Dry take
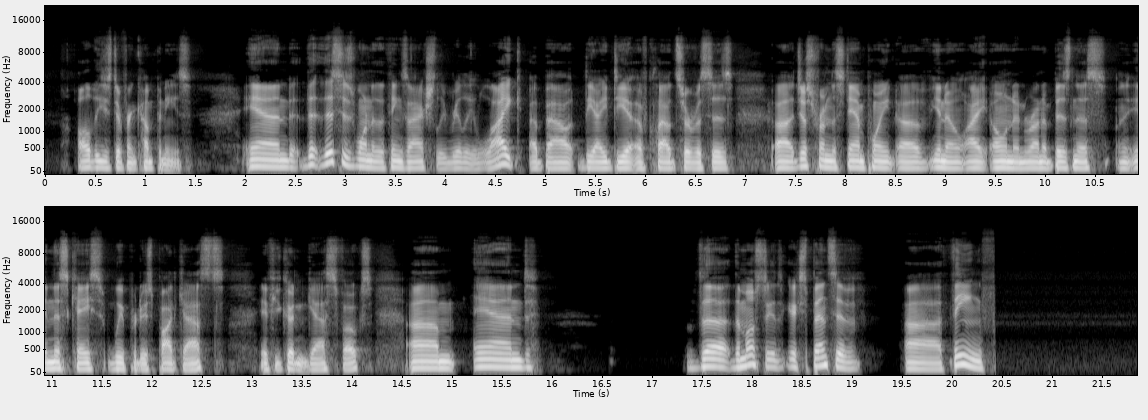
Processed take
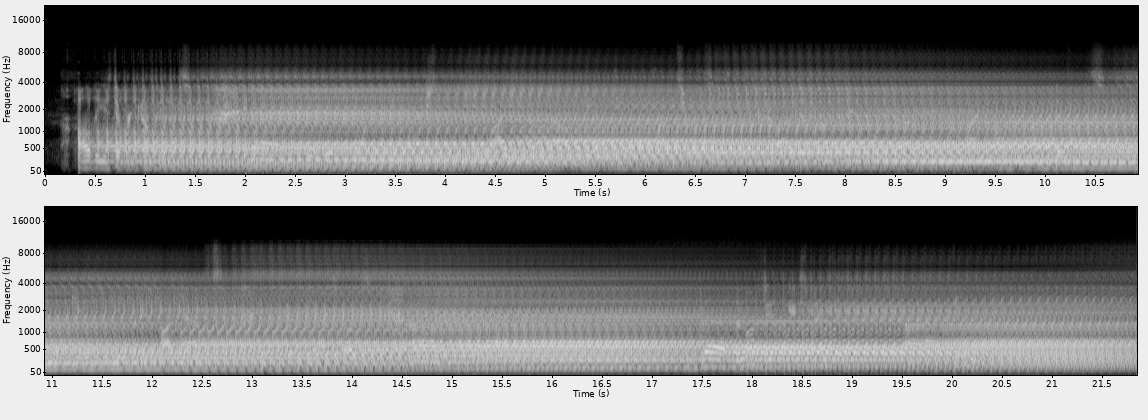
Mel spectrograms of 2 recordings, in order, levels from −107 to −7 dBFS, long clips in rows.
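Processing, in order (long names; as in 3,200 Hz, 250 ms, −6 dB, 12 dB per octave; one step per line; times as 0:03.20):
camcorder AGC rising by 50 dB per second
treble cut that deepens with the level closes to 740 Hz, closed at −17.5 dBFS
high-pass filter 510 Hz 12 dB per octave
echo that builds up and dies away 92 ms, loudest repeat 8, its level −3.5 dB
brickwall limiter −18.5 dBFS, peak gain reduction 9 dB
low-pass filter 3,000 Hz 12 dB per octave
feedback echo with a high-pass in the loop 410 ms, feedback 80%, high-pass 840 Hz, level −9.5 dB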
